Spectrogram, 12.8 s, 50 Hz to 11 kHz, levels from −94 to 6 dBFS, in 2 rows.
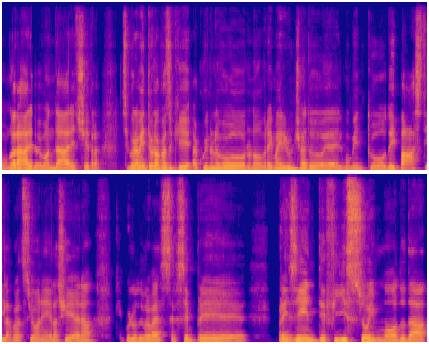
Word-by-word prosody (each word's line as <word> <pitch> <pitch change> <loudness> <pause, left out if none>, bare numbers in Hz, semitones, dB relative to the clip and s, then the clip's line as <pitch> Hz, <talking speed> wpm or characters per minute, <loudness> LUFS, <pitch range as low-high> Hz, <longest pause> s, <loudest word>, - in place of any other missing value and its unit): un 100 +2 -7
orario, 115 -5 +6
dovevo 105 0 -2
andare, 105 -3 +2
eccetera. 105 +1 -4 0.3
Sicuramente 145 +10 +2
una 150 -6 +6
cosa 130 -2 +1
che 120 -1 +1
a - - -4
cui 125 - -3
non 120 0 +1
avevo 115 -1 +3
non 115 +1 -5
avrei 115 0 -1
mai 120 +1 +1
rinunciato 120 -1 +1
è 105 -1 -1
il 100 +1 -6
momento 105 0 -6
dei 115 +2 +1
pasti, 100 +2 -1
la 100 - -3
colazione 100 0 -6
e 95 - -5
la 100 - -5
cena, 105 +3 -3 0.3
che - - -31
quello 95 -1 -3
doveva 100 +1 -1
esser 95 0 -4
sempre 95 -5 -2 0.4
presente, 120 +1 +2
fisso, 135 +3 +3
in 115 -2 +1
modo 110 +1 0
da, 105 -1 0
110 Hz, 175 wpm, -22 LUFS, 100-120 Hz, 0.4 s, orario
